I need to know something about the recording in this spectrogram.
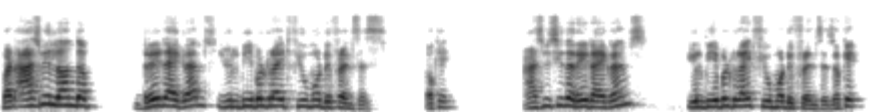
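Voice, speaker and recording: A woman's voice: a little high, expressive, a little fast. Indian woman teaching an online class. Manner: repeats points, checks understanding with okay and right. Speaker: physics teacher. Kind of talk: online revision class lecture. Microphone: online video call class.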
